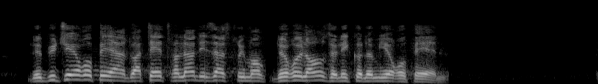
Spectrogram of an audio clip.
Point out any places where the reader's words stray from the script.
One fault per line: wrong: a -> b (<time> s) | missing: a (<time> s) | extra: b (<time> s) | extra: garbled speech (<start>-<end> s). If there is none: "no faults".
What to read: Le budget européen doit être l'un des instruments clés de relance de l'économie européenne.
missing: clés (2.6 s)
